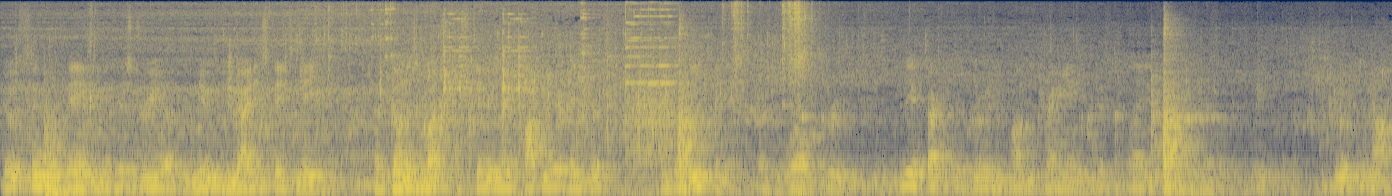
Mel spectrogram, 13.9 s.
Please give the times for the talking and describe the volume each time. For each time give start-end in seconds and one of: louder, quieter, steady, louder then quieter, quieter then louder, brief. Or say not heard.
0.0-13.8 quieter.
